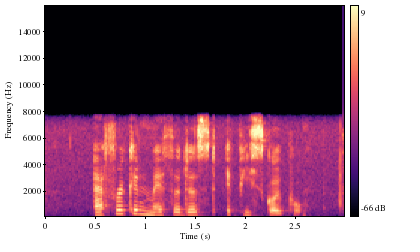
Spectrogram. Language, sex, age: English, female, 21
